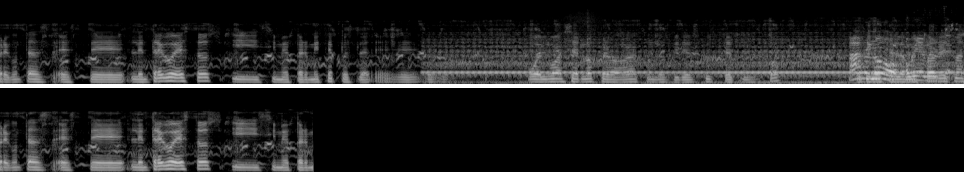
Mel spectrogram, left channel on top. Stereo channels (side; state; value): right; drops out; at 3.2 s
